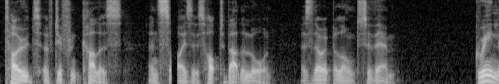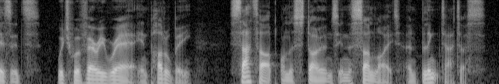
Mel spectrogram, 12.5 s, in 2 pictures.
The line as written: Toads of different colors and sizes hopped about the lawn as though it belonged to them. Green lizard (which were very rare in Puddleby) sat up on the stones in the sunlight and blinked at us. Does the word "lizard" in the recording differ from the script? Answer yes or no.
yes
